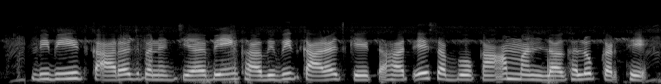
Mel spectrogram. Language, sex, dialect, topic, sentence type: Chhattisgarhi, female, Eastern, banking, statement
